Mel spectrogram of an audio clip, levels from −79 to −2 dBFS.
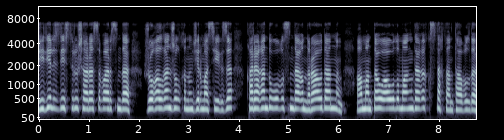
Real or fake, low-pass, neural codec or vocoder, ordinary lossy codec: real; 7.2 kHz; none; none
